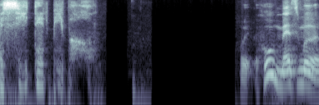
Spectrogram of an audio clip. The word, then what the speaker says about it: Mesmer: Mesmer, right? Yeah, Mesmer. How do you spell it? MESMER, Mesmer, yeah. Like as in mesmerizer.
